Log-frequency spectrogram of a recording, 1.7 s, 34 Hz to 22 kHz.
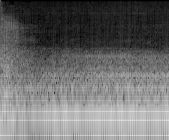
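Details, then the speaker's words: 2008 Mercedes-Benz ML320 diesel, 185,000 miles, in cabin at idle with door closed; deep steady booming drone, no knocks, goes away under load and in reverse; suspected collapsed motor mounts, later replaced. "under load it goes [Music] away in Reverse it goes away under a load feels like it's got a collapsed or broken motor mount"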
